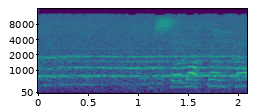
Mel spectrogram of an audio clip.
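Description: A voice chanting in long held notes that step from one pitch to another, growing louder about halfway through.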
